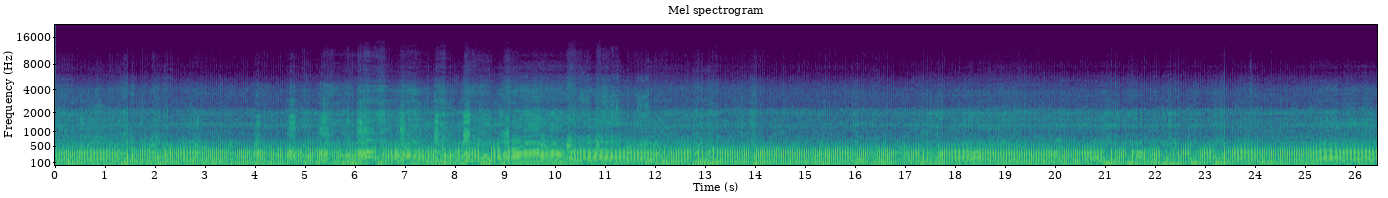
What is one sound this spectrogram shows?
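A dirt bike engine idles and revs loudly close by.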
